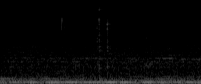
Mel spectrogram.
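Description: Two faint clicks of a computer mouse, about half a second apart, advancing the presentation slide, over a steady low electrical hum.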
